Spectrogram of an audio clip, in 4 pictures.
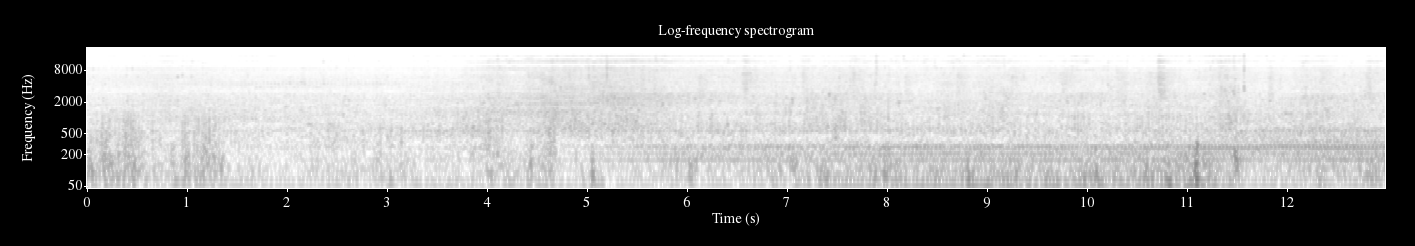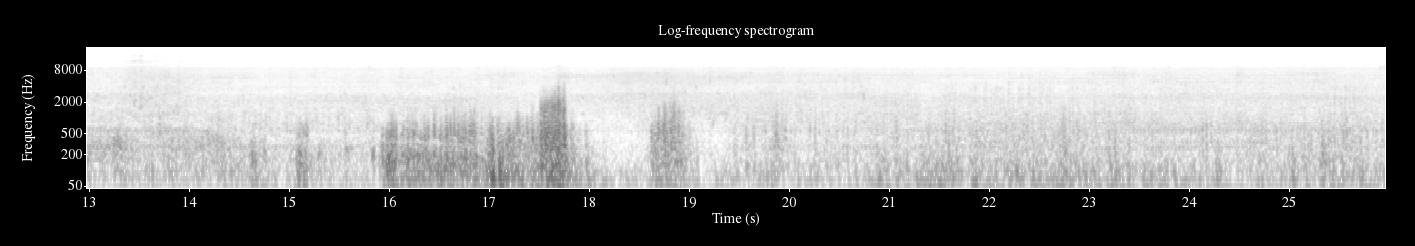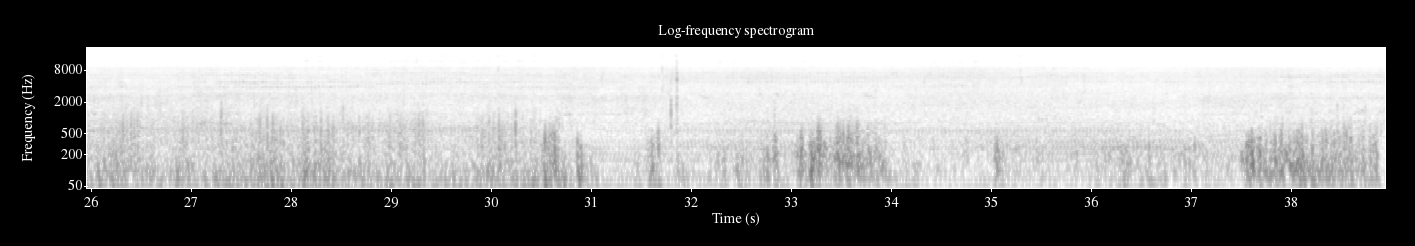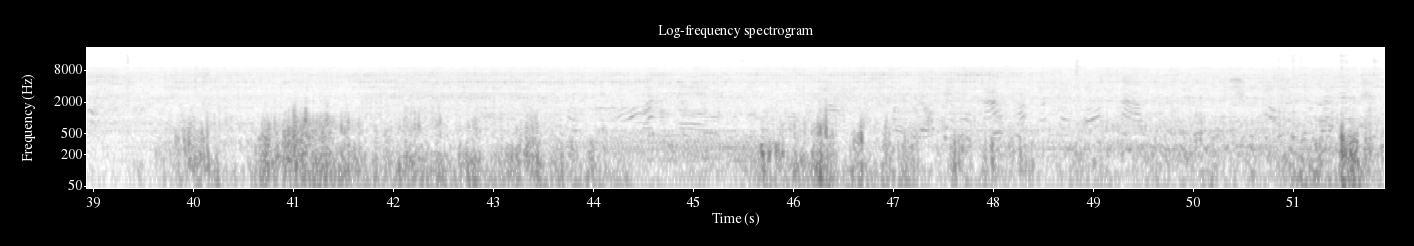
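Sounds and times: boat engine droning: 0.0 - 51.9
wind buffeting microphone: 0.0 - 51.9.

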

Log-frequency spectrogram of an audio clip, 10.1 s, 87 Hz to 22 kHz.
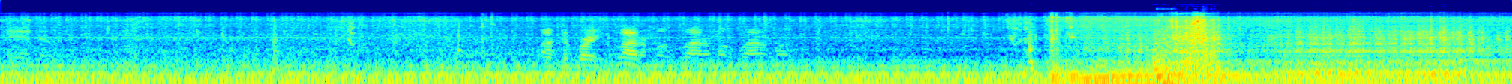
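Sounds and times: car engine droning: 0.0 - 10.0.

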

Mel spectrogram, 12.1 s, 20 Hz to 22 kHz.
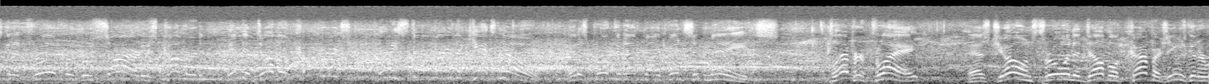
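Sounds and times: stadium crowd cheering: 0.0 - 12.0.

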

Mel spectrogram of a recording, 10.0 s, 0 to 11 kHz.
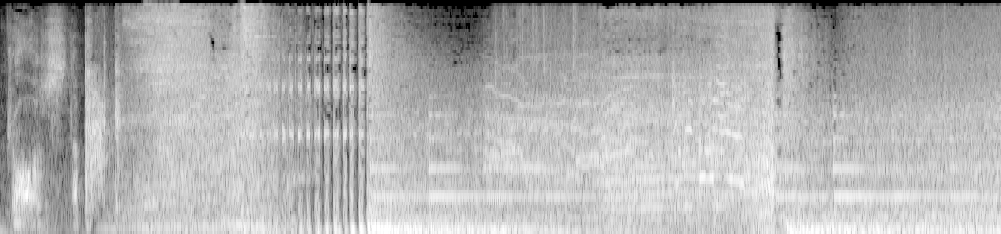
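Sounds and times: crowd screaming in panic: 4.8 - 7.8.

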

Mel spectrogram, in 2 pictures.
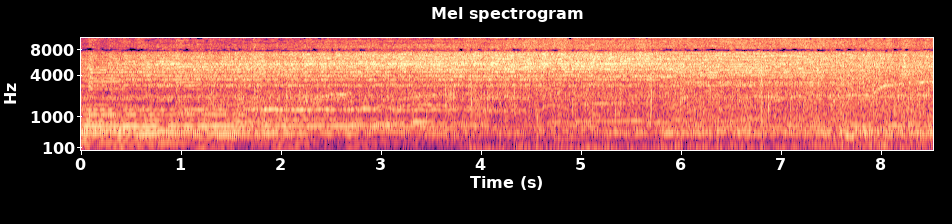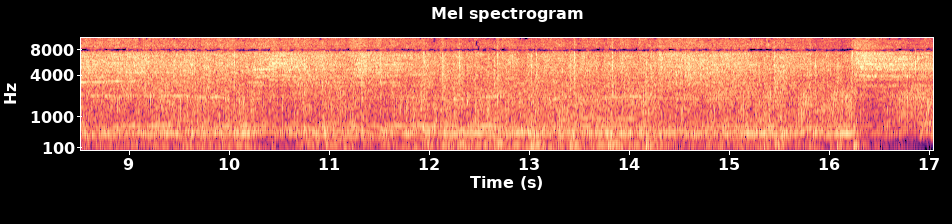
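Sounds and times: drum kit with cymbals: 0.0 - 17.0.

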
